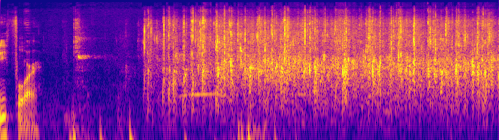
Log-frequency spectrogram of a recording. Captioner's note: applause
